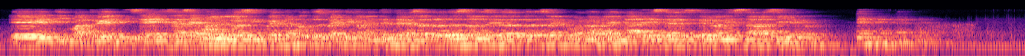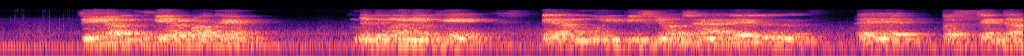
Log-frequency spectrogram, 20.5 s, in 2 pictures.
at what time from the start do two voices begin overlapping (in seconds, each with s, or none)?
none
